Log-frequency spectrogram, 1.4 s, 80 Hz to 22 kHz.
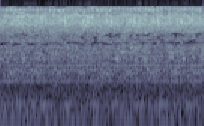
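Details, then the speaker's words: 2008 Dodge Caravan wheelchair van, 3.3 V6, 337k miles, believed rebuilt transmission, heard under the hood: smooth, steady idle with low hum, no knocks, misses or ticks, no smoke, small valve cover gasket leak only; normal idle. "The engine idles smooth. Has a 3.3 V6 in it. Still sounds good."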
